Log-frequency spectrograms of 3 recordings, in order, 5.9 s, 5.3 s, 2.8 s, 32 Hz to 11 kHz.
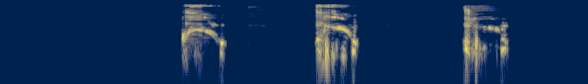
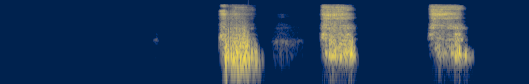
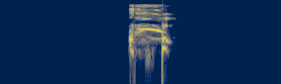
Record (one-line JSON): {"three_cough_length": "5.9 s", "three_cough_amplitude": 29265, "three_cough_signal_mean_std_ratio": 0.33, "exhalation_length": "5.3 s", "exhalation_amplitude": 30977, "exhalation_signal_mean_std_ratio": 0.37, "cough_length": "2.8 s", "cough_amplitude": 28418, "cough_signal_mean_std_ratio": 0.31, "survey_phase": "beta (2021-08-13 to 2022-03-07)", "age": "18-44", "gender": "Female", "wearing_mask": "No", "symptom_cough_any": true, "symptom_runny_or_blocked_nose": true, "symptom_shortness_of_breath": true, "symptom_sore_throat": true, "symptom_fatigue": true, "symptom_headache": true, "symptom_onset": "3 days", "smoker_status": "Never smoked", "respiratory_condition_asthma": true, "respiratory_condition_other": false, "recruitment_source": "Test and Trace", "submission_delay": "2 days", "covid_test_result": "Positive", "covid_test_method": "RT-qPCR", "covid_ct_value": 15.3, "covid_ct_gene": "ORF1ab gene", "covid_ct_mean": 15.6, "covid_viral_load": "7600000 copies/ml", "covid_viral_load_category": "High viral load (>1M copies/ml)"}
